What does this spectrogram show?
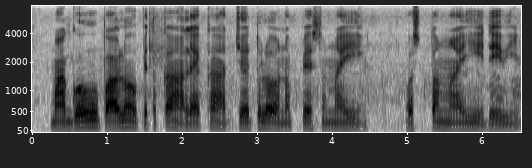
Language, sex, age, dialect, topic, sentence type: Telugu, male, 18-24, Southern, agriculture, statement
